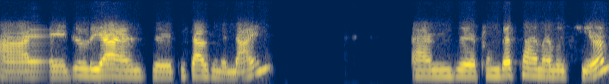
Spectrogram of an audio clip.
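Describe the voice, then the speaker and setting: A woman with a Russian accent speaks at a fairly slow pace in a medium-pitched voice, her intonation fairly even and her pauses long and frequent. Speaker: LGBT group member, event manager. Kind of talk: interview. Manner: halting.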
